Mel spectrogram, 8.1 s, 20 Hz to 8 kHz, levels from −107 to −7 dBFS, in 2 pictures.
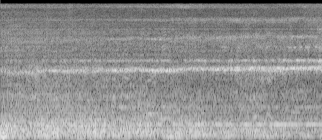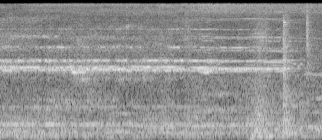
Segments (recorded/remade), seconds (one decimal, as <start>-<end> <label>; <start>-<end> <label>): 0.0-0.9 remade; 0.9-2.1 recorded; 2.1-6.4 remade; 6.4-8.1 recorded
